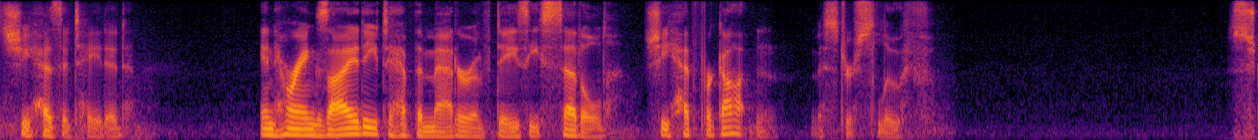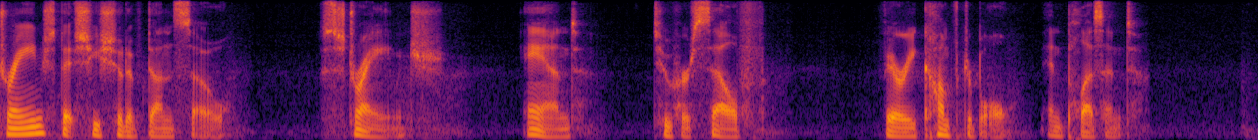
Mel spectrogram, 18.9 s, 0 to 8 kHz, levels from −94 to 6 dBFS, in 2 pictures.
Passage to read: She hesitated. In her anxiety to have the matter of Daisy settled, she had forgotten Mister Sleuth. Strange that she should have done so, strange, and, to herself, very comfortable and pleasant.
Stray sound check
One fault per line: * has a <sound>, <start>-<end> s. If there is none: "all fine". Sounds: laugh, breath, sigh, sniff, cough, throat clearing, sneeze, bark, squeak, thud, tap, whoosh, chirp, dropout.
all fine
